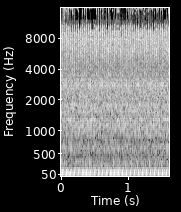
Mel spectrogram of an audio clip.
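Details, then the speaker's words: 2011 BMW 328i (E90) idling smoothly with even low pulsing and no stumble after replacing the ignition coil packs; rough running and misfire had been traced to the cylinder six coil. Normal idle after repair. "[Music] [Applause] so all right so smoother now as you guys can hear"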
